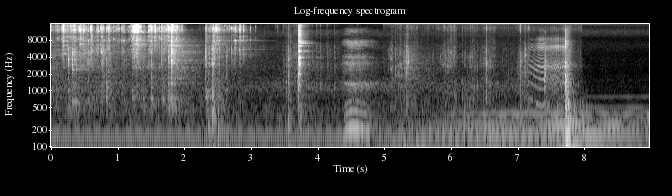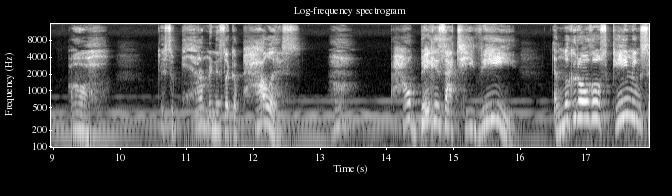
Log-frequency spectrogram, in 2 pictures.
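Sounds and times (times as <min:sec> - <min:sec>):
keys taken from a pocket jingling: 0:00.0 - 0:04.4
low steady hum: 0:00.0 - 0:17.9
speech: 0:04.4 - 0:04.8, 0:11.4 - 0:12.6, 0:14.3 - 0:17.9
apartment door being worked open: 0:05.0 - 0:08.2.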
